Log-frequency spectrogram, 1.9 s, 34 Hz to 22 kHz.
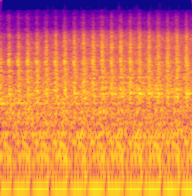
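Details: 1979 Kenworth W900A Cummins diesel at idle: steady, sharp, heavy knock on every firing cycle; mechanic planned to cut out an injector to see if the noise changes, possibly needing the pan dropped and head pulled.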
